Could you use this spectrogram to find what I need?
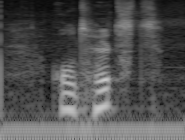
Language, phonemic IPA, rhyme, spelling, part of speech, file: Dutch, /ɔntˈɦʏtst/, -ʏtst, onthutst, adjective / verb, Nl-onthutst.ogg
- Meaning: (adjective) abashed, confounded; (verb) 1. inflection of onthutsen: second/third-person singular present indicative 2. inflection of onthutsen: plural imperative 3. past participle of onthutsen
